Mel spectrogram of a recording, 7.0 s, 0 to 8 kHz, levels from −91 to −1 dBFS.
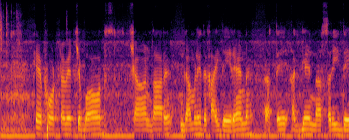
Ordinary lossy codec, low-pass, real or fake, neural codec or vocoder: none; none; real; none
